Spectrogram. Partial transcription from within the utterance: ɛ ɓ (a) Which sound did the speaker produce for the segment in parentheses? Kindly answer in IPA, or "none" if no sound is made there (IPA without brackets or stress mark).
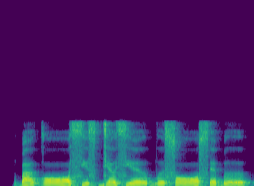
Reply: ə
